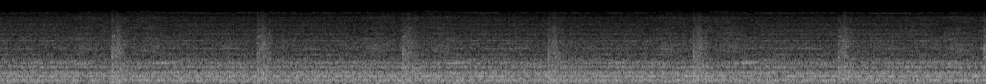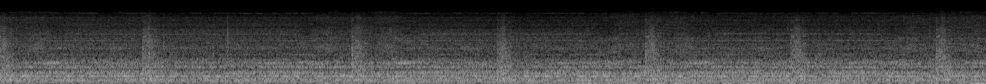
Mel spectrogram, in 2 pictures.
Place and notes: Williams Press, Maidenhead, Windsor and Maidenhead, UK - Digital proofs
This is the sound of digital proofs being printed out at Williams Press, Berkshire, to check all is well with the PDFs before burning metal printing plates for the lithographic printing process.
2 October 2014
